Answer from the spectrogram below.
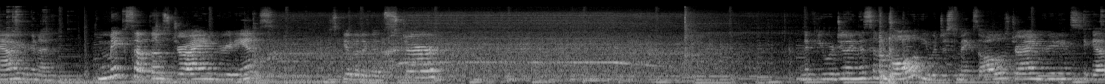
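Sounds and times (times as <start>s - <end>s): background music: 0.0s - 11.0s
stand mixer motor whirring: 2.5s - 8.3s.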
